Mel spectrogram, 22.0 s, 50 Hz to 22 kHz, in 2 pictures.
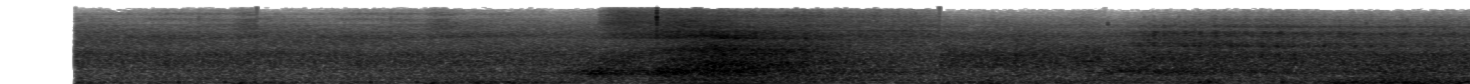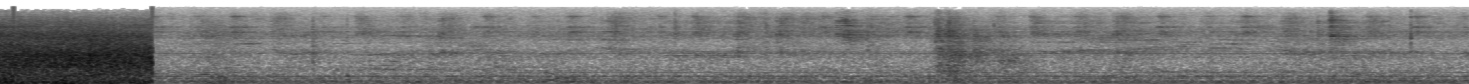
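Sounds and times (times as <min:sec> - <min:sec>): bus driving past: 0:00.6 - 0:12.2.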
